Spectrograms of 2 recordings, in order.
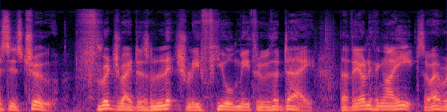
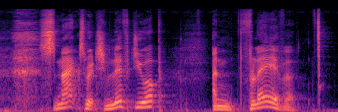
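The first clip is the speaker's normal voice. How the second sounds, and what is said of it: Switches to a different accent. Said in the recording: “change in accent?”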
